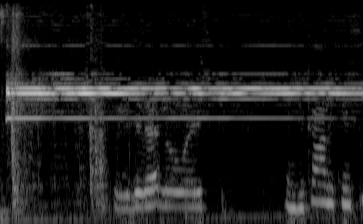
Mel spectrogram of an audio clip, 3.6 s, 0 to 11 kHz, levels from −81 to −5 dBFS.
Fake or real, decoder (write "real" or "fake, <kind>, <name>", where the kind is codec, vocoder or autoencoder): real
